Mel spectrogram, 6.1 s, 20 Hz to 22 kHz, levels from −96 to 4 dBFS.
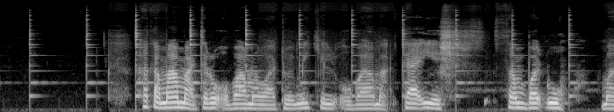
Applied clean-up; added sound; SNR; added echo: none; Dishes, pots, and pans; 19 dB; none.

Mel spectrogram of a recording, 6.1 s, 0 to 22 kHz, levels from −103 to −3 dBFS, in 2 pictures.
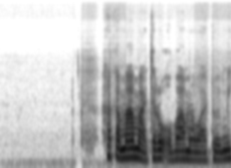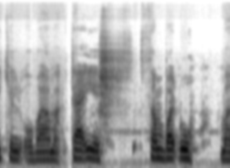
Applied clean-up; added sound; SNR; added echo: none; none; none; none.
